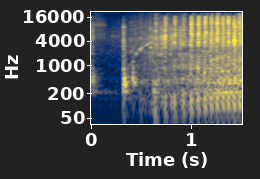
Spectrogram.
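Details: Honda Izy lawn mower after fixing a carburetor leaking petrol, started on choke: after a short silence it catches and settles into a quick, even beat with no misfire, a healthy start.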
